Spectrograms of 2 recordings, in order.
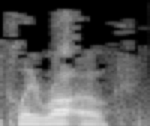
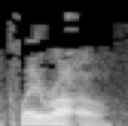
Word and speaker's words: klerao: Spent about a year of Thursdays on klerao. K-L-E. That's a long E-R-O. Long O. Klerao. Klerao.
